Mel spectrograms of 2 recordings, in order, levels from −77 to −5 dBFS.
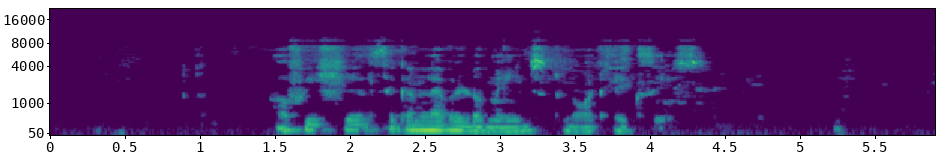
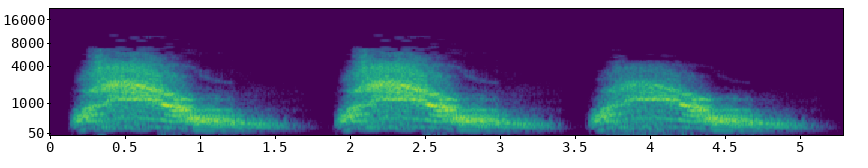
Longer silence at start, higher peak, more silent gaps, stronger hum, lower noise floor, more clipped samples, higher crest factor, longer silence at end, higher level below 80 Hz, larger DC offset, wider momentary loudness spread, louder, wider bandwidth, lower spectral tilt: first, 0.95 s vs 0.15 s; second, -10 dBFS vs -6 dBFS; neither; neither; first, -71 dBFS vs -40 dBFS; neither; first, 22 dB vs 16 dB; first, 0.6 s vs 0.3 s; first, -60 dBFS vs -66 dBFS; neither; second, 11 LU vs 18 LU; second, -30 LUFS vs -18 LUFS; about the same, 9.6 kHz vs 10.5 kHz; about the same, -3.5 dB/octave vs -3 dB/octave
